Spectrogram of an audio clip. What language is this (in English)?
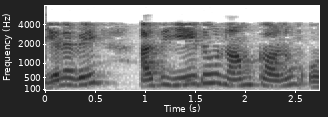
Tamil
